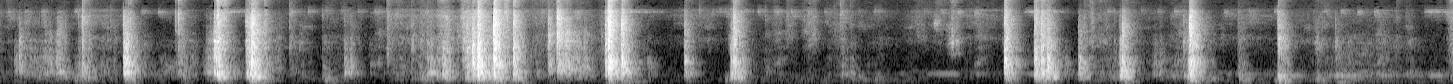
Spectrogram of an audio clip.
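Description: Plastic parts of a Cadillac Escalade third brake light assembly being handled and pulled apart: a string of sharp clicks and snaps, with a longer rubbing stretch about five seconds in.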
